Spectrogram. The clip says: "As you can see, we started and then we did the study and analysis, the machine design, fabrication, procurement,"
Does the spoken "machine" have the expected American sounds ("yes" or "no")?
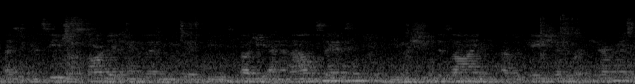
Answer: yes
